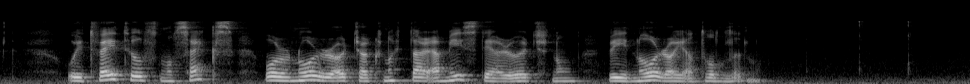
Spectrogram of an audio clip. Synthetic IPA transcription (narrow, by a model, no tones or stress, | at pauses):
ʊjt̪ʰvɛjt̪ʰuːsnɔsɛks | ʋɔɹʊnɔːɹɔt͡ʃaɹkʰnʊht̪aɹæ̰miːst̪ɪaɹøːt͡ʃɪnʊnvinɔːɹɔja̰t̪ʰʊnlɪnʊ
